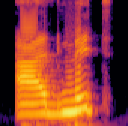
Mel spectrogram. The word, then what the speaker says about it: admitted: Admitted. The stress is on the second syllable.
